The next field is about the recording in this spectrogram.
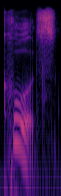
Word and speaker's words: Kurz: 这个 R 字母在德语当中似乎是有一个小舌音的震颤，但我发不出来，没关系啊，反正我看很多美国人在念这个名字的时候，也都念作叫做 Kurz 啊，差不多这样子。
